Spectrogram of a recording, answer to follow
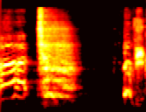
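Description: A cartoon sneeze voiced for an elephant puppet: a rising 'ah-ah' wind-up, then a short noisy 'choo' about half a second in.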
